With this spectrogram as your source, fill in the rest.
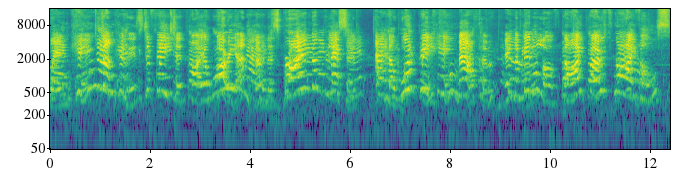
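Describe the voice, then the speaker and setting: In a put-on character voice, a female-sounding speaker talks very slowly at an extremely high pitch. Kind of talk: radio comedy drama.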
